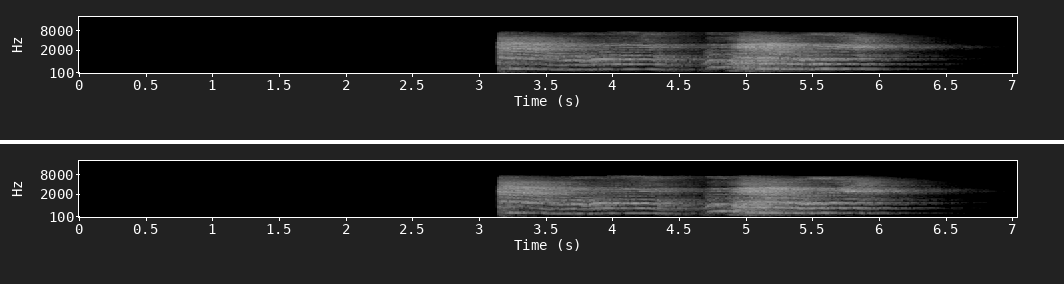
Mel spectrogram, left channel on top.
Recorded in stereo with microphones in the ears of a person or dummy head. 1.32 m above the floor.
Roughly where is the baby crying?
Left.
